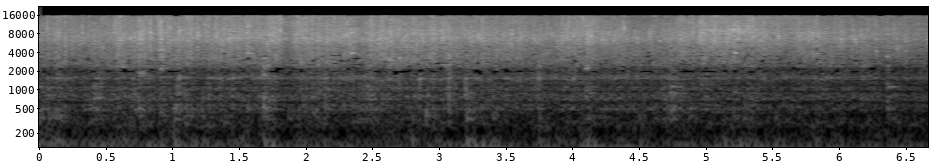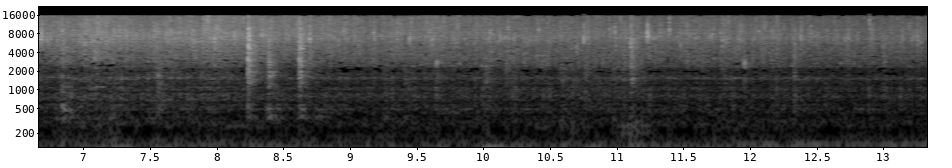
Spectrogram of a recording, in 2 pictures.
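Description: Potato chunks and onions sizzling in hot oil in a pressure cooker, a steady hiss of frying. A metal slotted spoon stirs them, with a few short scrapes and taps against the pot.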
